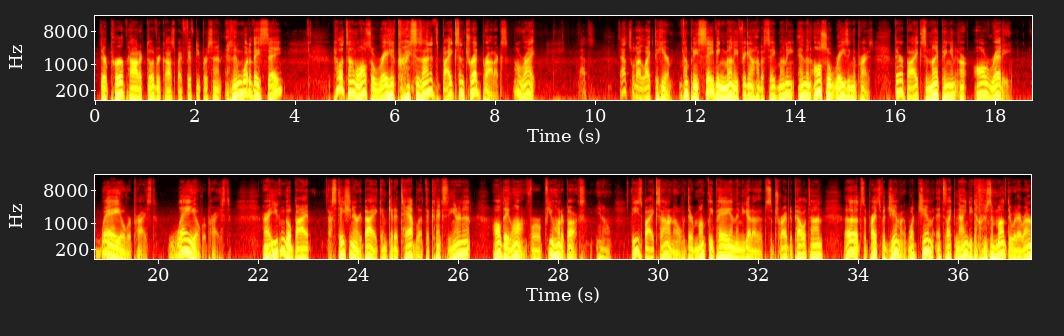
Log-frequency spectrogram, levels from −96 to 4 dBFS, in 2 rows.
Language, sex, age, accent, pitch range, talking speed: English, male, 50-69, American, 95-130 Hz, 195 wpm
